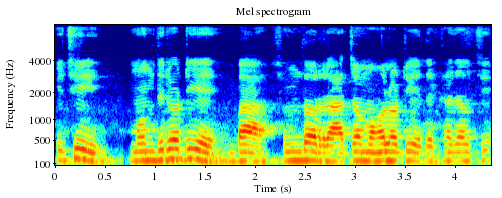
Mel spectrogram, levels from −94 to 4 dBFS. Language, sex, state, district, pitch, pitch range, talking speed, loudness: Odia, male, Odisha, Nuapada, 140 Hz, 135-150 Hz, 135 wpm, -16 LUFS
